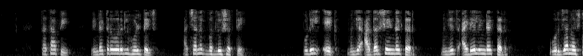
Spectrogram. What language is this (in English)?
Marathi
